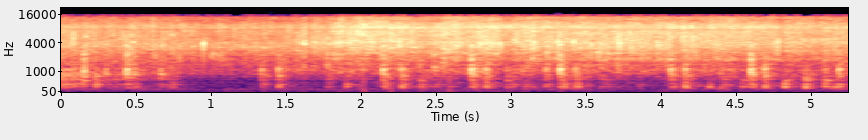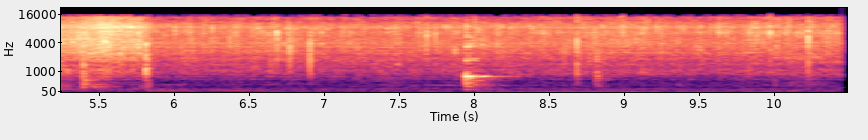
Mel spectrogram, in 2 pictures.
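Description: Raw banana pieces sauté in oil in a pan with a loud, steady sizzle and bursts of stirring, dropping to a quieter crackle partway through, with no talk.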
